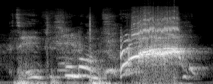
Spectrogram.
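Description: A girl's voice making short cries that rise into a loud, high-pitched scream from just past a second in until near the end.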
